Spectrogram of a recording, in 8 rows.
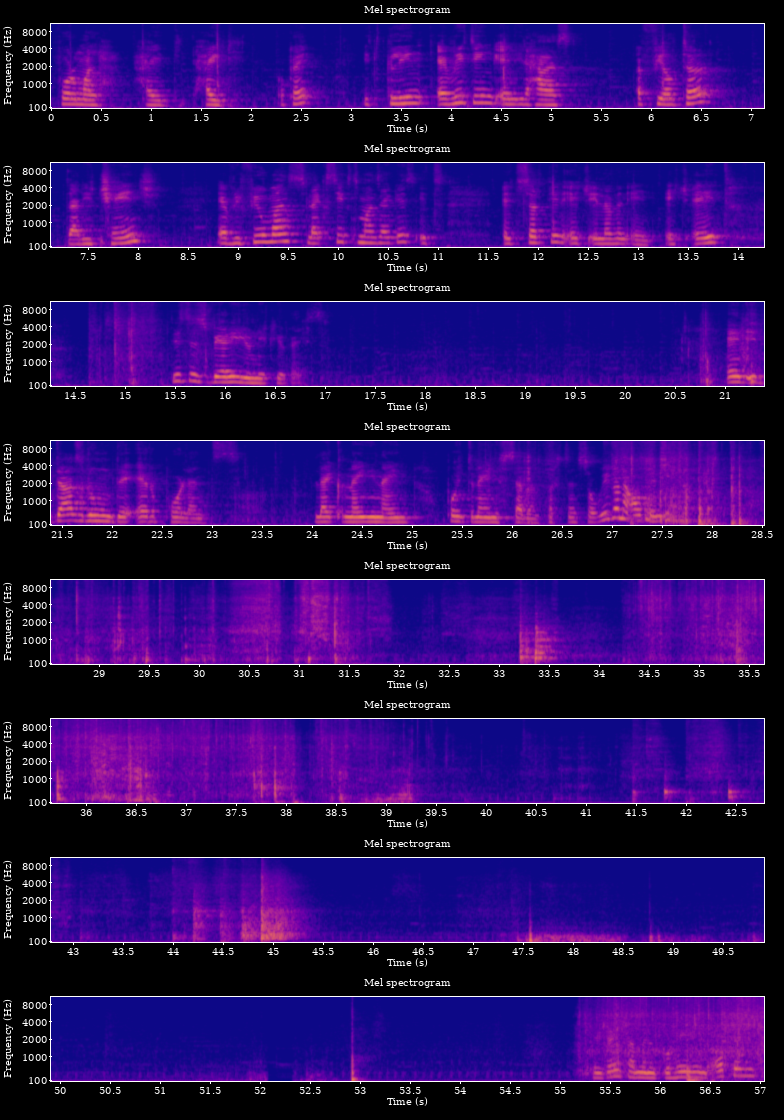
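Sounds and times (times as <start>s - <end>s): cardboard box and plastic rustling: 26.0s - 32.0s, 34.2s - 39.7s, 55.2s - 57.0s.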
